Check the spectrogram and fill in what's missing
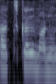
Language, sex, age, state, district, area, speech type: Bengali, female, 18-30, West Bengal, South 24 Parganas, rural, spontaneous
